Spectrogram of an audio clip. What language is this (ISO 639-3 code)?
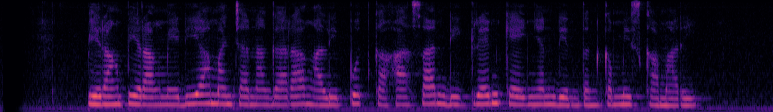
sun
